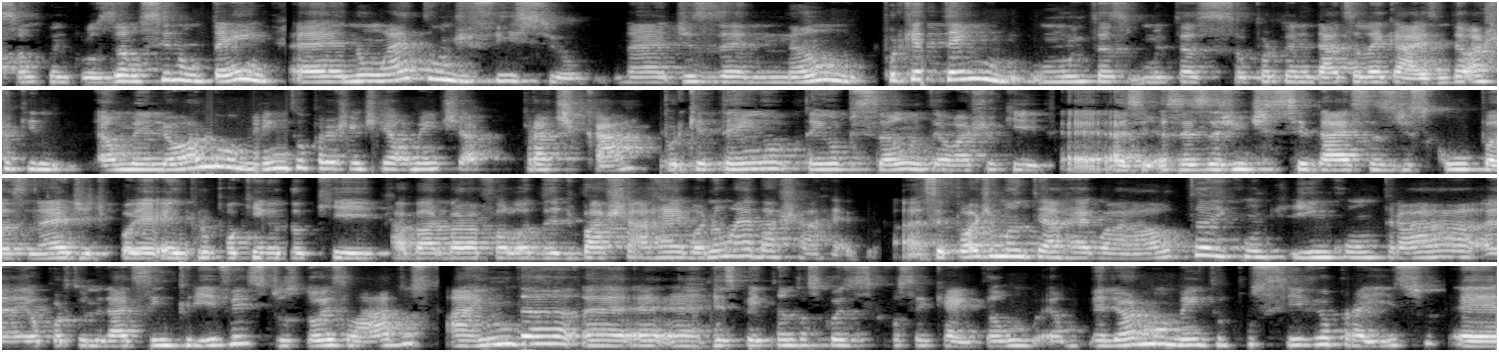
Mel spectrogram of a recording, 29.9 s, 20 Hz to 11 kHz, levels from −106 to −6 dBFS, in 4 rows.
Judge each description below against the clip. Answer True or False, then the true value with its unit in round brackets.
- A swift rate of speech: True (205 wpm)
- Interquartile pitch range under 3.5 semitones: True (2.8 semitones)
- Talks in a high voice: True (210 Hz)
